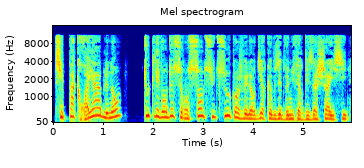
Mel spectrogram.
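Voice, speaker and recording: A man's voice: on the high side, moderate pace, a little mellow, slightly rough, no room sound, clean studio sound, voice pushed up. A man voicing a cheerful, chatty young female shop assistant in an audiobook. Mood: eager. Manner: chatty, eager, exclamatory.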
